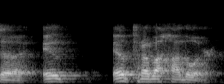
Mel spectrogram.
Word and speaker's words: El Trabajador: It's El Trabajador. Okay, El Trabajador. I am sorry if I mispronounced that.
